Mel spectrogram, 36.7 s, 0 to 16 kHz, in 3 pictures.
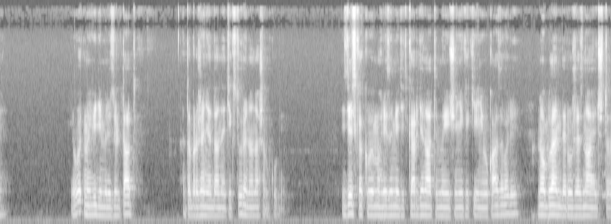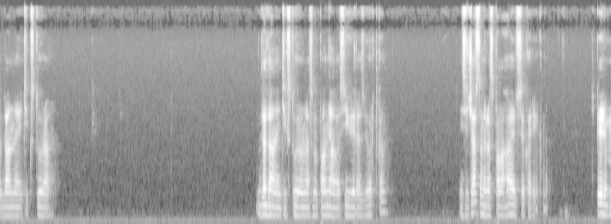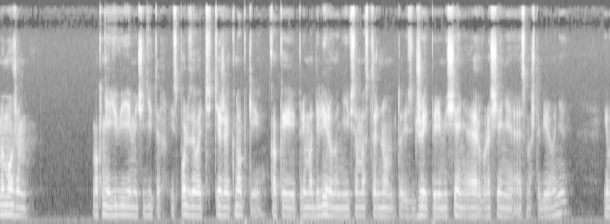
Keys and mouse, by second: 1.8 middle click, 2.0 click, 3.0-10.6 middle drag, 14.6 Tab.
